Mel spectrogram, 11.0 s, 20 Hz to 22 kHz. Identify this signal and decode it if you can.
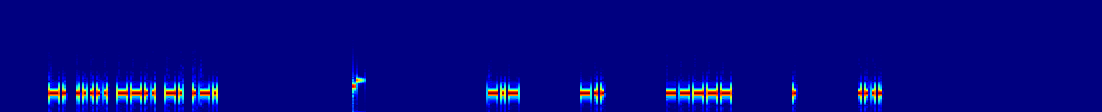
Morse code, heard as a keyed tone, about 34 wpm, spaced as for 18 wpm, 700 Hz. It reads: N5ZNR KD0EH
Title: USA Call Signs - 5 Characters - 6x Character Spacing - 35wpm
